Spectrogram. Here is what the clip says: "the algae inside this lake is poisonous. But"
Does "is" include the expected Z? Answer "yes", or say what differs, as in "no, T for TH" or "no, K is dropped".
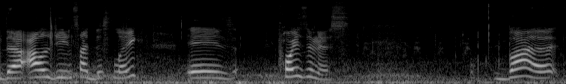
yes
